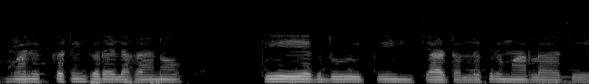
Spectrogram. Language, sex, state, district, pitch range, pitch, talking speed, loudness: Halbi, male, Chhattisgarh, Bastar, 115-120 Hz, 115 Hz, 120 wpm, -34 LUFS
